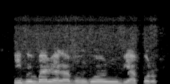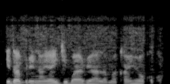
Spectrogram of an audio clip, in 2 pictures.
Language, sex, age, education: Igbo, female, 15-29, tertiary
